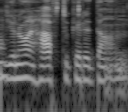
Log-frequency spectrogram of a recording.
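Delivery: normal talking voice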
